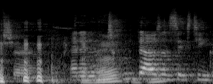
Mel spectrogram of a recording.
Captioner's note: chuckles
